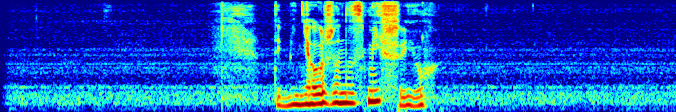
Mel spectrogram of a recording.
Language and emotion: Russian, positive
